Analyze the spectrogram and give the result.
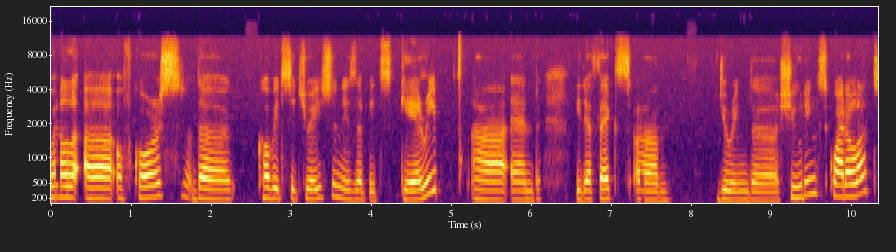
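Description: A woman with a medium pitch and a dark, mellow tone speaks at a very slow pace with ordinary pitch variation, in a dry, close sound with no echo and a quiet background. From Finland, Tampere. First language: Finnish. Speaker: film producer. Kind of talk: panel discussion.

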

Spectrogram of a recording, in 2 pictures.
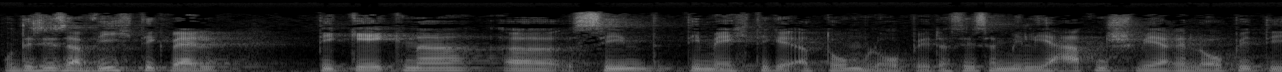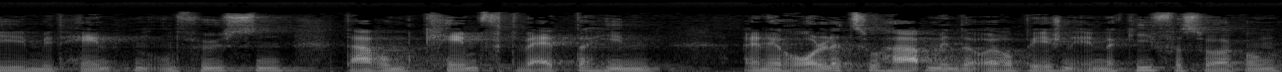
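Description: Fairly even intonation and a moderate pace come in a somewhat breathy voice. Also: man, fairly low pitch for a man. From Upper Austria, Mühlviertel. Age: 30s. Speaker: politician, state minister. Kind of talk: recorded statement.

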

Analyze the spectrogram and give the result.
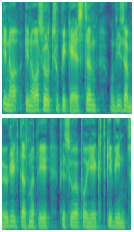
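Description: Recorded very cleanly with a silent background, a man speaks with fairly even intonation. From Austria, Weinviertel (Hollabrunn). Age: 70s. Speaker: charity club leader, retired manager. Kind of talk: radio interview.

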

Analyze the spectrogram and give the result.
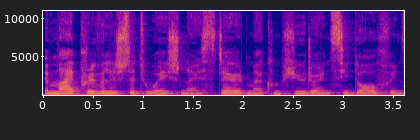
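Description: Her pitch sits at a medium level. The woman's delivery is monotone and flat. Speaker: podcast host and writer. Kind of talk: spoken word essay reading. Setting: home during quarantine.

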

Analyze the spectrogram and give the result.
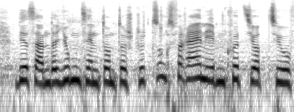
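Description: Against noticeable background noise, a woman talks fairly quickly at a high pitch, her pitch varying in an ordinary way. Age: 20s. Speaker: youth centre manager. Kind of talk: interview. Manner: casual, hesitant with fillers.

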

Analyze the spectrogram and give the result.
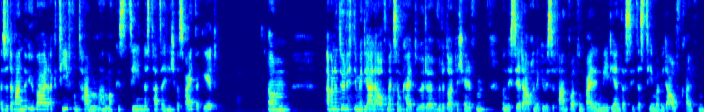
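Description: The voice is somewhat breathy, moving at a fairly quick pace in a monotone, flat intonation. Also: woman, fairly high pitch for a woman. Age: 20s. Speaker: climate activist, student. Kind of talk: interview.

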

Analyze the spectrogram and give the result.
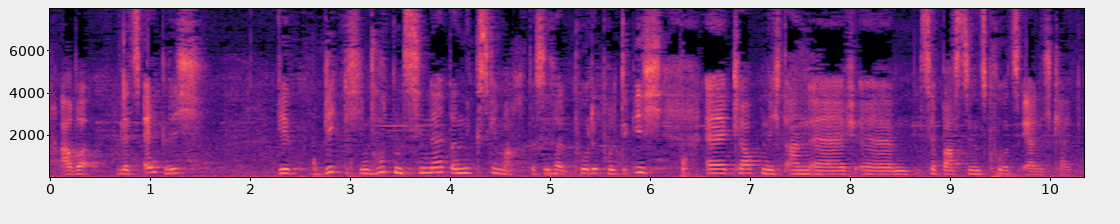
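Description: A woman with a Turkish accent speaks at a medium pitch and a fairly slow pace, with ordinary pitch variation, long, frequent pauses and noticeable background noise. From Vienna, Austria. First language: Turkish (speaking German). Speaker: rapper. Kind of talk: casual interview. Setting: restaurant. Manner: halting.

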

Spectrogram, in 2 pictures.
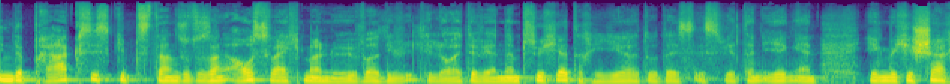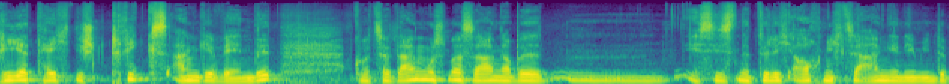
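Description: Somewhat breathy and dark, mellow in tone, a man talks at a medium pitch and a moderate pace with ordinary pitch variation. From Austria, Germany and Iran. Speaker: psychoanalyst and writer. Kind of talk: radio interview. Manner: halting, many fillers.

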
